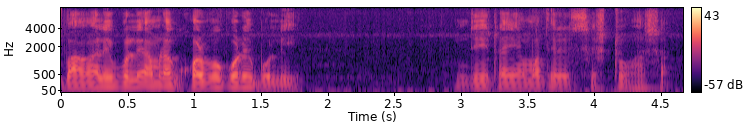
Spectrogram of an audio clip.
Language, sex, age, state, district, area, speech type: Bengali, male, 45-60, West Bengal, Birbhum, urban, spontaneous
